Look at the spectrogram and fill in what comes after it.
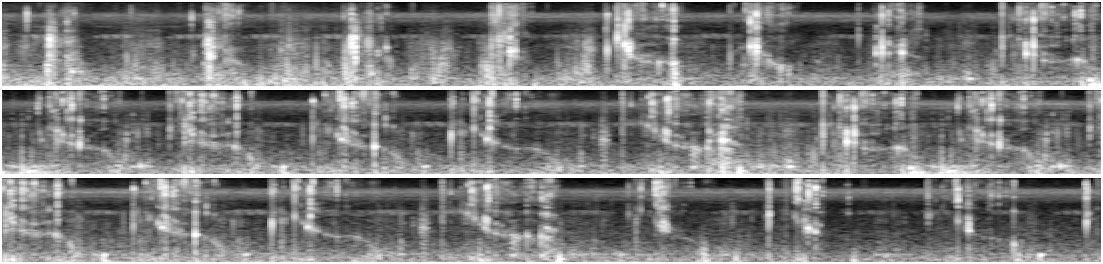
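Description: Close-miked wet chewing and lip-smacking of a soft Indian sweet: a steady run of sticky mouth clicks and smacks, about two a second.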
